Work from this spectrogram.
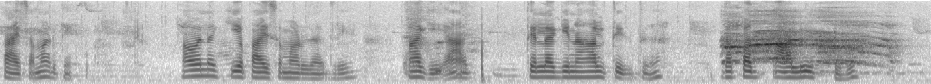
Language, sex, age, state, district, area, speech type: Kannada, female, 45-60, Karnataka, Udupi, rural, spontaneous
